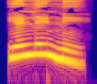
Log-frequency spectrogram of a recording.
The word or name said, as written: ಎಳ್ಳೆಣ್ಣೆ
